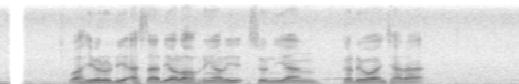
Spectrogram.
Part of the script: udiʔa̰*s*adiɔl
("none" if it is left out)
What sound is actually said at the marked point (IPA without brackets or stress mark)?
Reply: s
